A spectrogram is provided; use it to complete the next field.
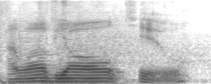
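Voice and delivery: very dry, deadpan delivery. Answering viewers who say they love you back: very dry tone. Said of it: "I say in a very dry tone".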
